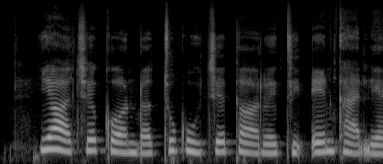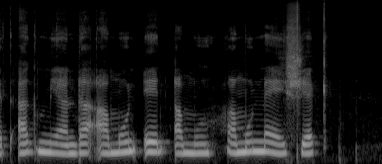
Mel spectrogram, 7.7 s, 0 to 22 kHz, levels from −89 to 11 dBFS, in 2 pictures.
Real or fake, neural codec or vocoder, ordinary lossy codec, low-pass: fake; codec, 44.1 kHz, 7.8 kbps, Pupu-Codec; none; none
